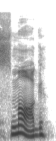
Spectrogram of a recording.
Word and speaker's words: Smaug: how does Smaug, that's the correct pronunciation.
